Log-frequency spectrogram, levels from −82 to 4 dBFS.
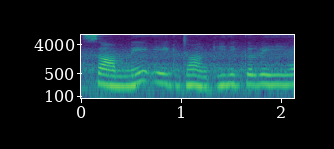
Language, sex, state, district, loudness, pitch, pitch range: Hindi, male, Punjab, Pathankot, -18 LUFS, 235 Hz, 225-240 Hz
